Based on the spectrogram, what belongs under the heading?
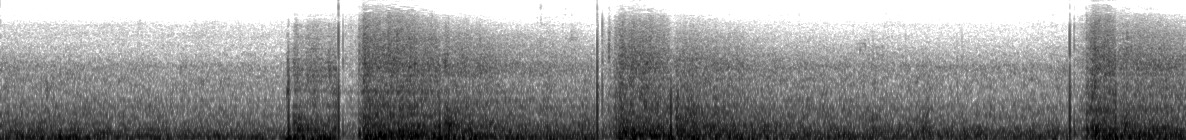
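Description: Aerial firework shells bursting: sharp booms about a second and a half in, at three seconds and again near the end, over a continuous low rumble.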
